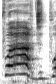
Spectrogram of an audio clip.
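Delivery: loud eager call; shouting. Real, not acted. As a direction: shout it out to chat. Shouting team choice for chat.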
